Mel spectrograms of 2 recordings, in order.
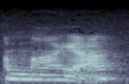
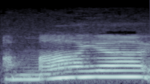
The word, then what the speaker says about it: Amaya: martinez it sounds great in slovakia they would be able to pronounce it because we do have a maya basically it's not amaya it's it's similar it's like a little shorter i mean there is a little bit of difference like when i say this slovakian it's amaya yeah they would probably call her amaya uh but in english it's amaya so i prefer the english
